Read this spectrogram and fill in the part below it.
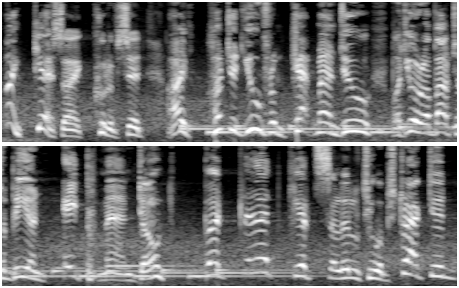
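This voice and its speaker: A man's voice: high-pitched, very animated, measured pace, over music. A man playing a jolly, pompous police commissioner and adventurer in a comedic audio drama, exclaiming grandly. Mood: theatrical bravado.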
